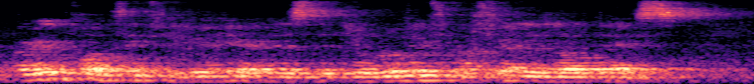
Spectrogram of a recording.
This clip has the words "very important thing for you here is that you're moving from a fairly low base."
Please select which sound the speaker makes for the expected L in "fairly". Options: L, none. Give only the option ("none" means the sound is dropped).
L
